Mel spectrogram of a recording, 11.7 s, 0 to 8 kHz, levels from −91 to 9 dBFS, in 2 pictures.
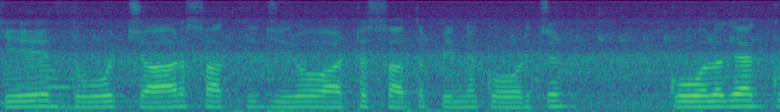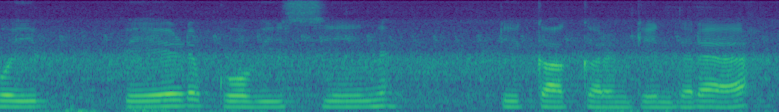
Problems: constant background noise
